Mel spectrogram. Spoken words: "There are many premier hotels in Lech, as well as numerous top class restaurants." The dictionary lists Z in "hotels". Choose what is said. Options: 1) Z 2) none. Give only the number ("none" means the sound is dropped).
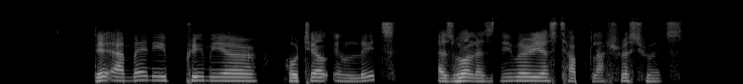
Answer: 2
